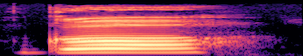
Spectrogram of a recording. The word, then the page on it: go: Apatani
